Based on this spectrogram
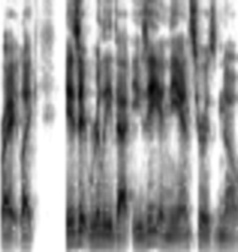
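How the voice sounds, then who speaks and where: With an American accent and a normal speaking voice, a man speaks at a medium pitch with fairly even intonation. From Chicago. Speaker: commercial film director and executive producer. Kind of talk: casual interview chat.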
